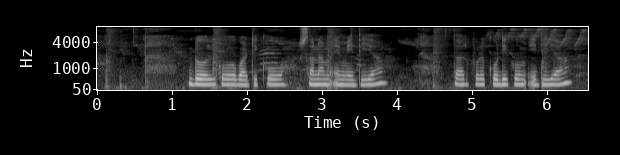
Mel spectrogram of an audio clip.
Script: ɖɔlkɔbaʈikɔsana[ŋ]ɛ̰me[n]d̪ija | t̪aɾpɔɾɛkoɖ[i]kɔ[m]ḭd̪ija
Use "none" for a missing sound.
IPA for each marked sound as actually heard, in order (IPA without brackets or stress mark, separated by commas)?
m, none, i, m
